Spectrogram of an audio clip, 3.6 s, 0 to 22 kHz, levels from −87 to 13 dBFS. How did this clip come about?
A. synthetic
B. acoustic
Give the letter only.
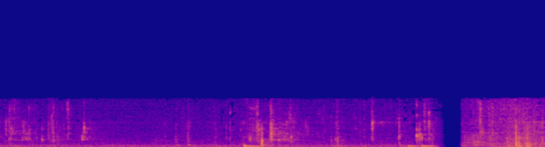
A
